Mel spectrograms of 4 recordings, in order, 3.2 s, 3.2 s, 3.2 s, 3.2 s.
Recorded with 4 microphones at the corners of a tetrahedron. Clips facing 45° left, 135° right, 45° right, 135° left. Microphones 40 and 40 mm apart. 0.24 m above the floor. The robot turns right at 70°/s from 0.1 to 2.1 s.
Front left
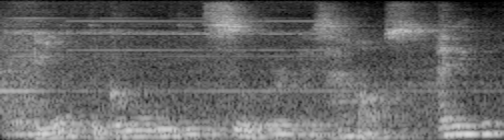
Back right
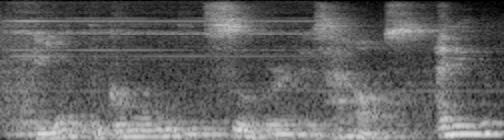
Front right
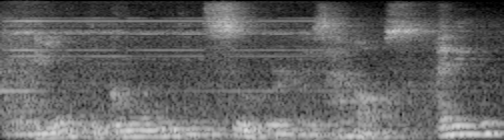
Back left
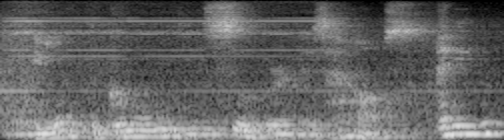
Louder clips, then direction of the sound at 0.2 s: Back right 4 dB, back left 4 dB; 120° left.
